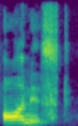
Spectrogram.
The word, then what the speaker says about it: honest: not Hest Hest it's not not honest it's honest what is it honest so will you use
